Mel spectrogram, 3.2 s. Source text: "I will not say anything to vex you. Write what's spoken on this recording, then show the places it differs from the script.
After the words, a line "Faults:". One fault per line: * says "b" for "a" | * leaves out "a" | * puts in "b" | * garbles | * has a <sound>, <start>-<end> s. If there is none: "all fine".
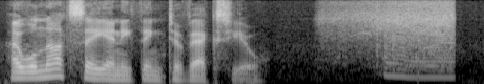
"I will not say anything to vex you.
Faults:
* has a sigh, 2.1-3.0 s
